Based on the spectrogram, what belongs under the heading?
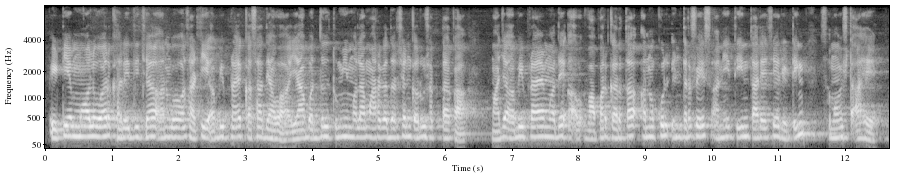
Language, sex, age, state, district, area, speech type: Marathi, male, 18-30, Maharashtra, Ratnagiri, urban, read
